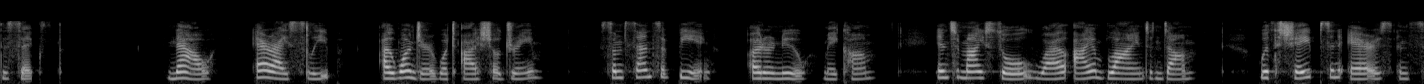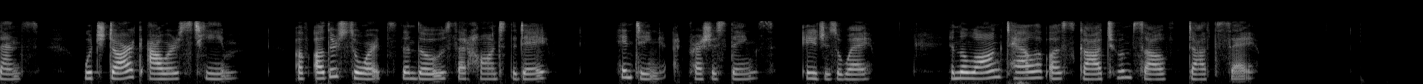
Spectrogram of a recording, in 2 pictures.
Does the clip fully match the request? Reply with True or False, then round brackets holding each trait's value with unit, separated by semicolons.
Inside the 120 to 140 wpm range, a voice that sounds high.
True (135 wpm; 275 Hz)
